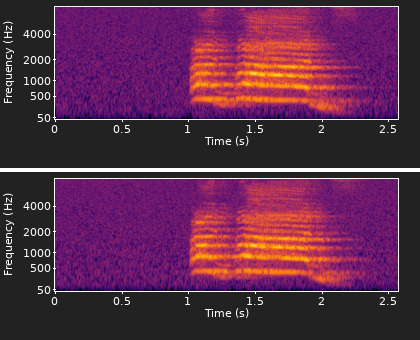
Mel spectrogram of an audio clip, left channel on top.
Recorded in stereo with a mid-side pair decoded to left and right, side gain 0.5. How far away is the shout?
About 5.5 m.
